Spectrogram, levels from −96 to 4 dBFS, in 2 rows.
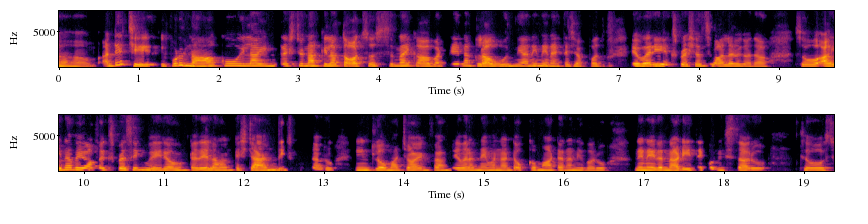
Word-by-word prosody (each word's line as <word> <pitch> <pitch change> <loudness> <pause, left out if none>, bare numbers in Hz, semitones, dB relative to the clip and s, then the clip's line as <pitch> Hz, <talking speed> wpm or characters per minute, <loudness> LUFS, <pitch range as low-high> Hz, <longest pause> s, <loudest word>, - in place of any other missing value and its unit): ఆహ్, 175 -3 -1 0.2
అంటే 230 +10 +2
చే 225 - +3 0.3
ఇప్పుడు 275 +9 +1 0.2
నాకు 230 +6 +3 0.2
ఇలా 255 0 +2
ఇంట్రెస్ట్, 245 +3 -3
నాకిలా 235 0 +3
థాట్స్ 190 0 +3
వస్తున్నాయి 230 0 -1
కాబట్టే 215 +4 -1
నాకు 240 0 -4
లవ్ 175 -1 +6
ఉంది 210 +1 -2
అని 220 +3 -1
నేనైతే 200 -4 -2
చెప్పద్దు. 180 +1 -5 0.4
ఎవరి 200 +5 +5
ఎక్స్‌ప్రెషన్స్ 220 +2 -3
వాళ్ళవి 185 -1 +1
గదా! 155 0 -4 0.5
సో 210 - -3 0.3
ఆయన 225 +6 +4
వే 255 - +5
ఆఫ్ 255 0 -6
ఎక్స్‌ప్రెసింగ్ 235 +1 -1
వేరే 185 +2 0
ఉంటది. 170 -1 -1
ఎలా 190 +1 +1
అంటే 190 +4 -6
స్టాండ్ 195 0 +3
తీసుకుంటారు. 170 -4 -8 0.4
ఇంట్లో 185 +1 +1
మాది 180 -1 -4
జాయింట్ 170 0 -1
ఫ్యామిలీ. 170 -2 -3
ఎవరైనా, 175 +1 -1
ఏమన్నా 175 -2 -2
అంటే 170 - -3
ఒక్క 185 0 -7
మాట 175 +1 -2
అననివ్వరు. 165 -2 -4 0.4
నేనేదన్నా 185 -2 +3
అడిగితే 170 +3 -1
కొనిస్తారు. 170 -2 -2 0.6
సో 175 - 0 0.2
స్ 170 - -19
190 Hz, 145 wpm, -22 LUFS, 175-225 Hz, 0.6 s, లవ్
